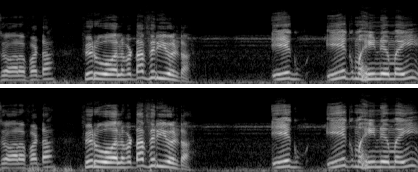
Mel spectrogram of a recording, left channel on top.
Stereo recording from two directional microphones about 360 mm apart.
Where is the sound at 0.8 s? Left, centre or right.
Centre.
